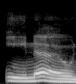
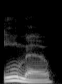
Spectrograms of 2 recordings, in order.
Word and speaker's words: Eno: That's Eno, not Emo.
